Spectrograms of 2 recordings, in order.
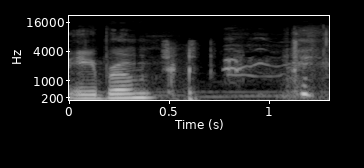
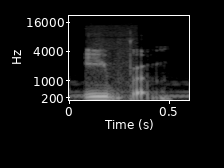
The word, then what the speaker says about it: Ibram: Do you guys think we should like reunite Celeste and Abram? Ibrahim? Yeah, I mean I'm gonna say his name correctly, but No, it's Ibram. yeah, you guys have just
